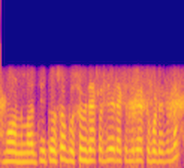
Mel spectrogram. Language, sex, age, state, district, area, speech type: Odia, female, 45-60, Odisha, Angul, rural, conversation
